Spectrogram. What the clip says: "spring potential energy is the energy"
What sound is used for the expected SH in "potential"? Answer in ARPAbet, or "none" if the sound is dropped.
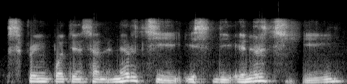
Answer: S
